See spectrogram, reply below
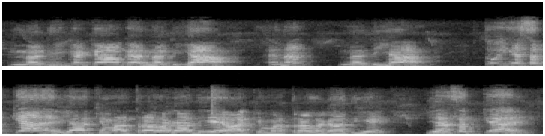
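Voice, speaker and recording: A man teaching an exam-prep lecture, explaining with examples, posing rhetorical questions and often adding a quick "right?" tag. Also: sits high, a bit bright. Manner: frequent tag "है ना". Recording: roomy, distant, dull lo-fi audio.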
